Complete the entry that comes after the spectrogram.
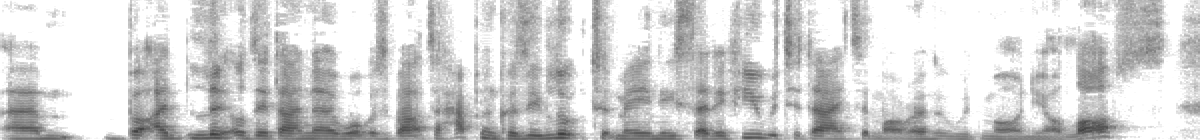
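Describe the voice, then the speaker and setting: In a northern English accent, the words come at a very fast pace. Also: woman. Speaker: motivational speaker. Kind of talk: interview storytelling. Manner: conversational, hesitant fillers.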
